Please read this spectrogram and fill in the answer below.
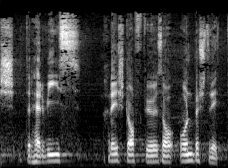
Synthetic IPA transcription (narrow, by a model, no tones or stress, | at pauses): ʃd̥əɾɦɛɾʋiːs | χɾɪʃtɔfbøːsoʔʊnbəʃtɾɪt̪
